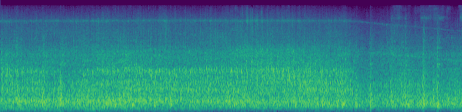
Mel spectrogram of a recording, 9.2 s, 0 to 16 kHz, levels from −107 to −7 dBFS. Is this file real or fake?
real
